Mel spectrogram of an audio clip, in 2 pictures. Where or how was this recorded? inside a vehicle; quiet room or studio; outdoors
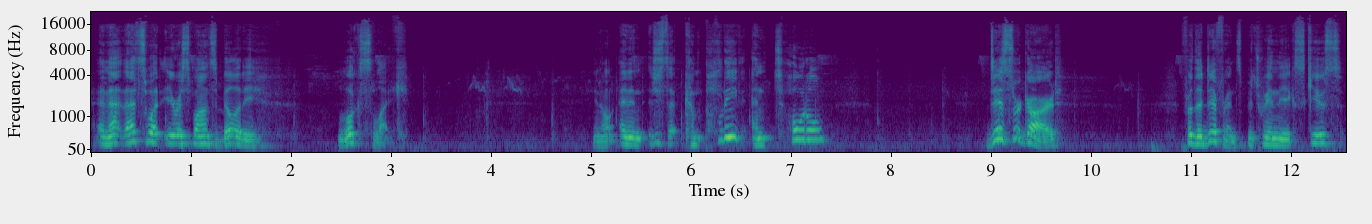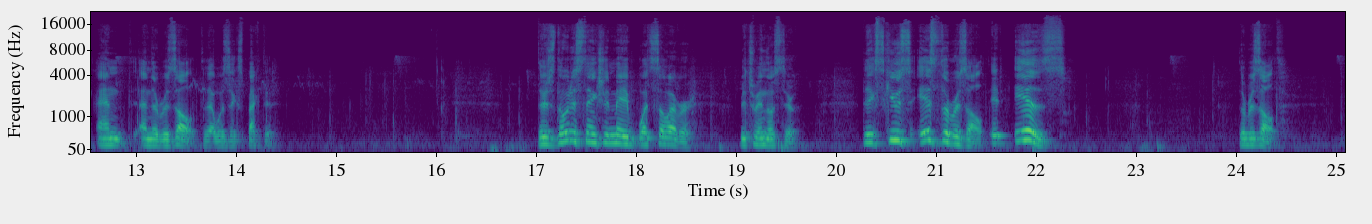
outdoors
